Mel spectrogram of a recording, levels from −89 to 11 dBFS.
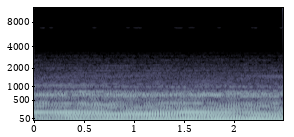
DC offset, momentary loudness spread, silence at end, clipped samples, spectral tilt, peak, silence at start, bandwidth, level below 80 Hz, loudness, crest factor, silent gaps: under 0.1%; 2 LU; 0 s; under 0.1%; -13.5 dB/octave; -6 dBFS; 0 s; 2.5 kHz; -22 dBFS; -21 LUFS; 12 dB; none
